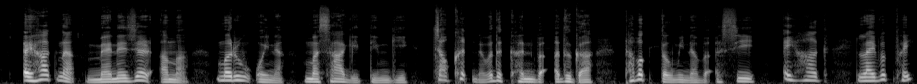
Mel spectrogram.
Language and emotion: Manipuri, happy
